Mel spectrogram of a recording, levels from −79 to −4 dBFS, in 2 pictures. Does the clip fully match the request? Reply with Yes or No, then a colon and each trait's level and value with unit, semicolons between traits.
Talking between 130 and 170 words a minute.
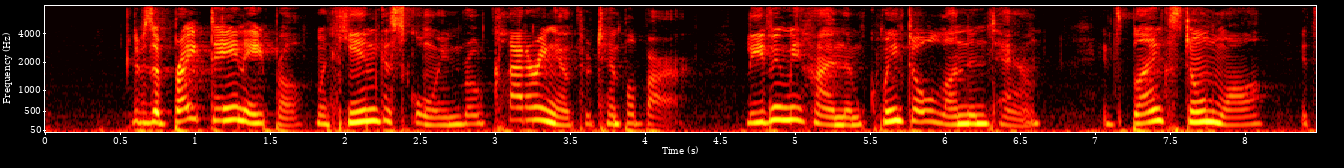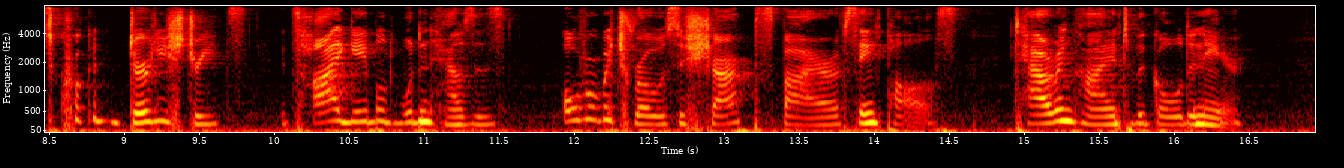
No: average, 185 wpm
